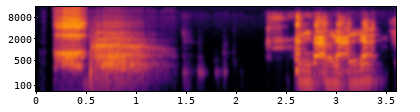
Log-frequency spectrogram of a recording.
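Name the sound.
imitated heavy respirator breathing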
